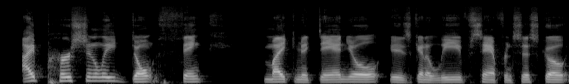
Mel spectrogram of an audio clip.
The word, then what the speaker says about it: McDaniel: i'll take harbaugh and mcdaniel's uh and by the way it's mcdaniel not mcdaniels i'm not i'm not calling that estefan i'm just saying that to everybody i even say it wrong sometimes right i mean the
